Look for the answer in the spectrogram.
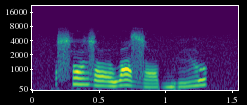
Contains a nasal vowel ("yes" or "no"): yes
